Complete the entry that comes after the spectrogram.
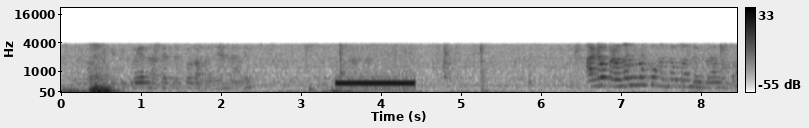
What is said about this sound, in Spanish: Ay, ya recién, timbra.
